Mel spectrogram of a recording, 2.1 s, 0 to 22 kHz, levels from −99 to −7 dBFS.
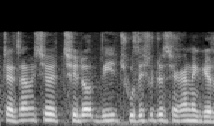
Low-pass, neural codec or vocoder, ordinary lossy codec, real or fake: none; codec, 16 kHz, 4 kbps, X-Codec, WavLM features, trained on Multilingual LibriSpeech; none; fake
